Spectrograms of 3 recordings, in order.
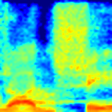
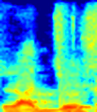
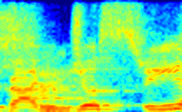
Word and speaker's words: Rajyasree: He has told me that it's not pronounced Rajshri, it's pronounced Rajoshri. – Rajoshri, and I've told you many times.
